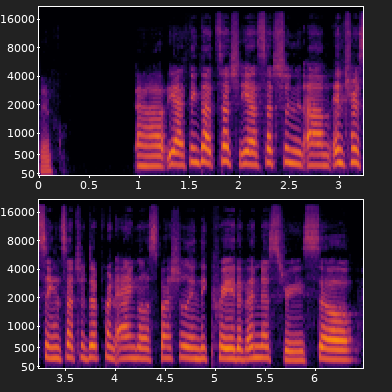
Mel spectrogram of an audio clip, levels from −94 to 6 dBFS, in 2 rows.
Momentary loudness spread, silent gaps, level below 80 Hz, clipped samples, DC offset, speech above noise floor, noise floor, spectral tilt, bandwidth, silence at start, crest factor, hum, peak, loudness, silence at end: 6 LU; none; -90 dBFS; under 0.1%; under 0.1%; over 62 dB; under -90 dBFS; -3.5 dB/octave; 19.5 kHz; 0 s; 16 dB; none; -12 dBFS; -28 LUFS; 0.15 s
